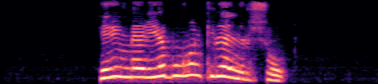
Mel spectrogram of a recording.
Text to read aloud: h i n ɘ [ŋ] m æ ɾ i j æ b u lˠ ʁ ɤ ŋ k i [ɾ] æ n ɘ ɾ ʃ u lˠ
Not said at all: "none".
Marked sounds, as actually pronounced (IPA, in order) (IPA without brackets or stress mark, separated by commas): ŋ, l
